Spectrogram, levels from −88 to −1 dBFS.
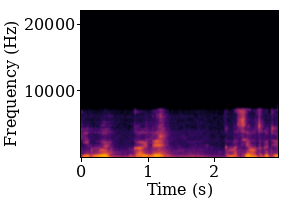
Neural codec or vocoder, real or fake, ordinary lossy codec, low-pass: none; real; AAC, 48 kbps; 7.2 kHz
